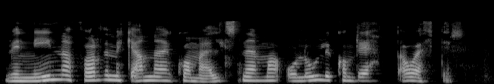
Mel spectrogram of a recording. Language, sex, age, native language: Icelandic, female, 60-69, Icelandic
